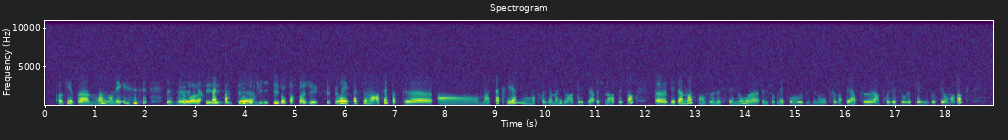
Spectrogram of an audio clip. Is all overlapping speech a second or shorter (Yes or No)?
No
